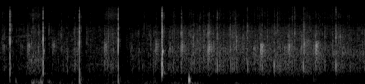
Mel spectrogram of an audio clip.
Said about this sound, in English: We can clap for her.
